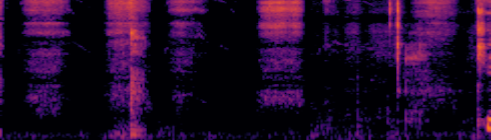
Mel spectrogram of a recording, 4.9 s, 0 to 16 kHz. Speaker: You hear that little girl? She's 3.5 months old, snoring like a grown man.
